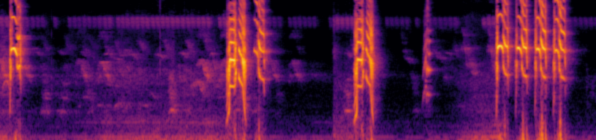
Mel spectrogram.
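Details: Pair of Indian ringneck parakeets, pet birds eating pomegranate and calling loudly: harsh, high screeching squawks in bursts, one at the start, a cluster midway, another shortly after, then a rapid run of four near the end, with quiet room between.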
